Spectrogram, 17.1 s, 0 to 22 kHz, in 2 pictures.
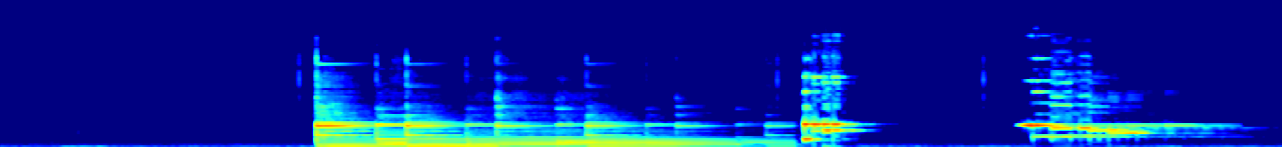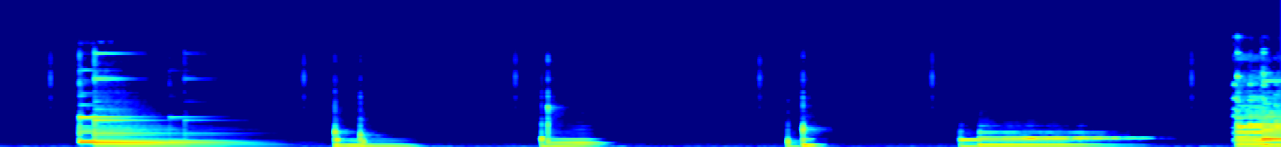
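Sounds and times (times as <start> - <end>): phone ringtone chimes: 2.3 - 5.8, 6.8 - 8.4, 16.8 - 17.0.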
